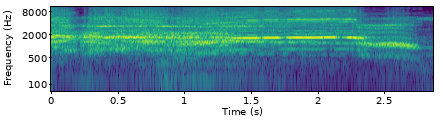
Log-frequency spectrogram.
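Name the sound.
rooster crowing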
